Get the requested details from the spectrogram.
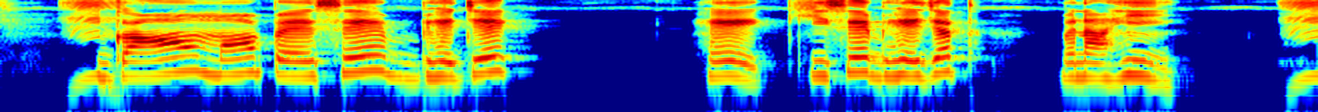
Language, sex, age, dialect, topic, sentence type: Chhattisgarhi, female, 31-35, Eastern, banking, question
